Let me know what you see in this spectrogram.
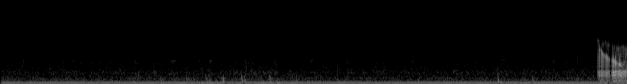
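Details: Stomach growling from a female: low, steady rumbling with faint gurgles, ending in a louder squeak; ordinary borborygmi.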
